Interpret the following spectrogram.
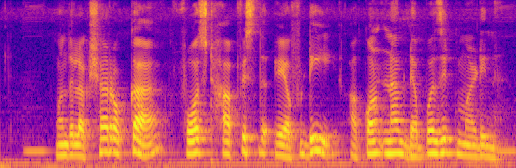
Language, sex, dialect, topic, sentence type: Kannada, male, Northeastern, banking, statement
